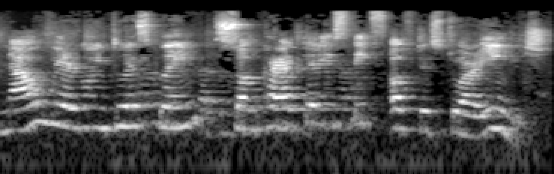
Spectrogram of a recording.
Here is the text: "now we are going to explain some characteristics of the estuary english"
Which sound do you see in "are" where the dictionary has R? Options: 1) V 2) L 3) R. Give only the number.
3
